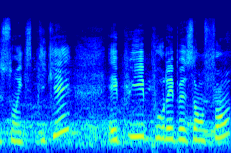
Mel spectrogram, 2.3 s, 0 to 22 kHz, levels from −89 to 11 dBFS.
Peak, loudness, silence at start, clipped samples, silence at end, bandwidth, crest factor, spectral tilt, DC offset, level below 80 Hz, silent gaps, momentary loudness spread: -20 dBFS; -34 LUFS; 0 s; under 0.1%; 0 s; 14.5 kHz; 14 dB; -4 dB/octave; under 0.1%; -70 dBFS; none; 6 LU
